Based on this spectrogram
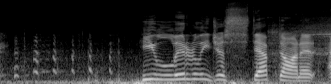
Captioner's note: laughs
